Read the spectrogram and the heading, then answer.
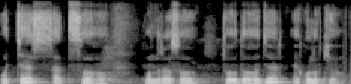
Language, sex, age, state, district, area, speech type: Odia, male, 18-30, Odisha, Mayurbhanj, rural, spontaneous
